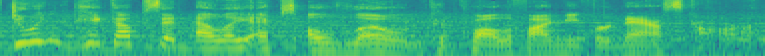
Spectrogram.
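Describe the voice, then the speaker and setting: A woman's voice: on the low side, very animated, normal speed, music in the background. A woman playing a sassy, exasperated modern young secretary in a comedy audio drama, sarcastic and casual. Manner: sarcastic, indignant, contemporary casual phrasing.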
